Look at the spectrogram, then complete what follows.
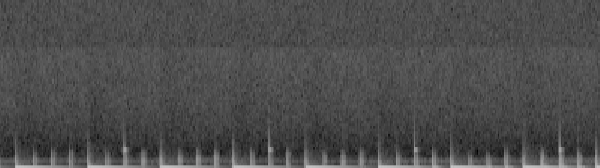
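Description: Electronic background music with a steady deep kick drum, about two beats a second.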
